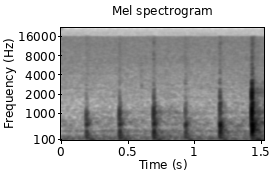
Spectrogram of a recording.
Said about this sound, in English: This is a timid knock.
